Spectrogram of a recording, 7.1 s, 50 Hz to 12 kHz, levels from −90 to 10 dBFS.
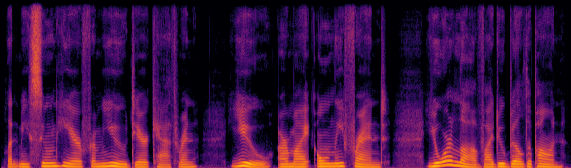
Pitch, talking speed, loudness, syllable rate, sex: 190 Hz, 160 wpm, -17 LUFS, 4.2 syllables/s, female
